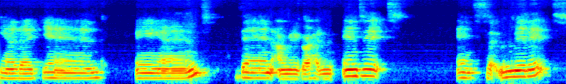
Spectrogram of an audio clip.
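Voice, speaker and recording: With a Southern US accent, a woman speaks at a fairly low pitch, leaving long, frequent pauses. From US South. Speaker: teacher presenting at an online education event. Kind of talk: live software tutorial. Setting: live online presentation. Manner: slow.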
